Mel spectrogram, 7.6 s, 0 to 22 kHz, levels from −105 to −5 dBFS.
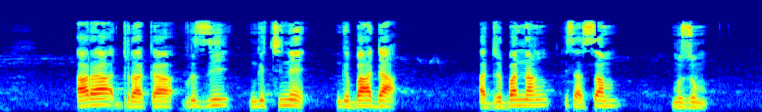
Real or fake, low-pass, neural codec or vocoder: real; 10.8 kHz; none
